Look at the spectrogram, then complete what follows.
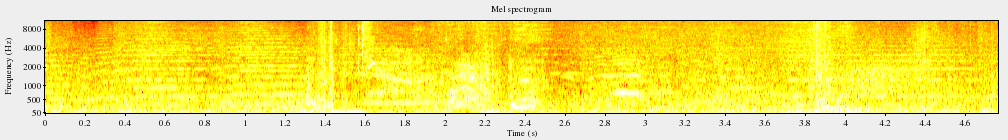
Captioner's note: grunting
